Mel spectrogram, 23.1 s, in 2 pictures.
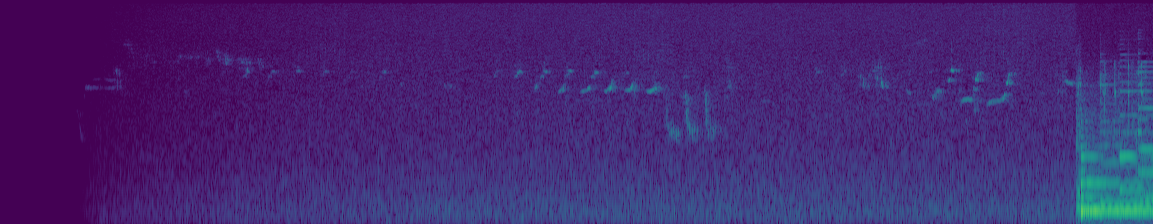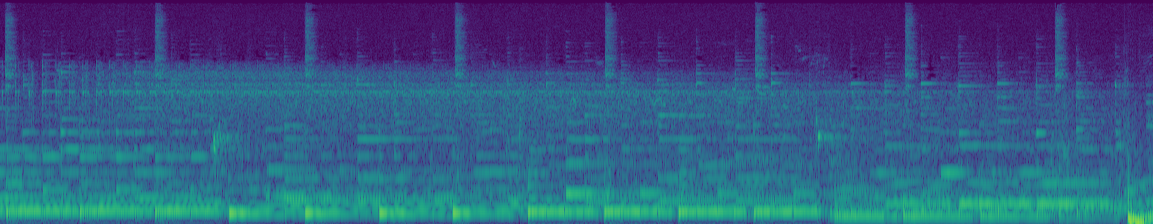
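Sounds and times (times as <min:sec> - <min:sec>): songbirds chirping: 0:00.8 - 0:22.8
faint outdoor ambience: 0:00.8 - 0:23.0
plucked guitar music: 0:10.8 - 0:23.0.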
